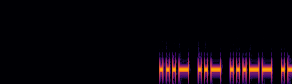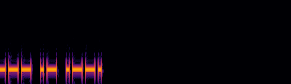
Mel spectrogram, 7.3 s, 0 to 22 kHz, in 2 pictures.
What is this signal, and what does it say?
Morse code, heard as a keyed tone, about 30 wpm, 700 Hz. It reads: VU3JAP
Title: DXCC-100 Call Signs - 6 Characters - Repeated 3x - 30wpm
